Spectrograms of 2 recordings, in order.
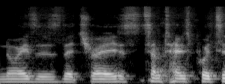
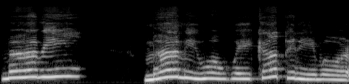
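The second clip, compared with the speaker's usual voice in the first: super cute, very high, slow little cub voice; 14 semitones higher, 3 dB louder than usual. Describing a mountain lion's cubs crying out, doing a super cute child voice. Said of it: "that super cute child voice that you hear".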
